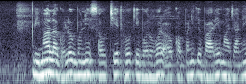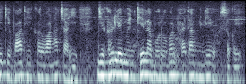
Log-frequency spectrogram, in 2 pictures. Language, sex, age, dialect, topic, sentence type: Chhattisgarhi, male, 18-24, Eastern, banking, statement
